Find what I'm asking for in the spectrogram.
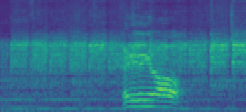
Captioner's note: spirit Box crackles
